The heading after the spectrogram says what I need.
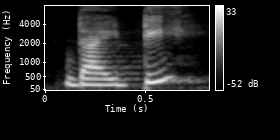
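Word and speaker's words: deity: तो first confusing words है डाइटी, इसको डेटी भी बोलते हैं, दो प्रोनाउंसिएशंस है, डाइटी और डेटी, राइट.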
